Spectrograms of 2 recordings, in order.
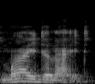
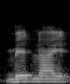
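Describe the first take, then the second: First: The first syllable is open, sounding 'my'. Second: The first syllable ends in d, sounding 'mid'. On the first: The speaker calls it wrong. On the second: The speaker calls it right.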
